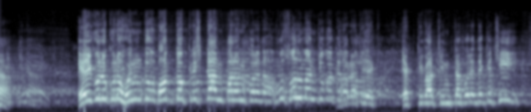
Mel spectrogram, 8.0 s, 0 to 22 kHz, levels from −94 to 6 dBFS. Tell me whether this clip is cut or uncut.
cut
